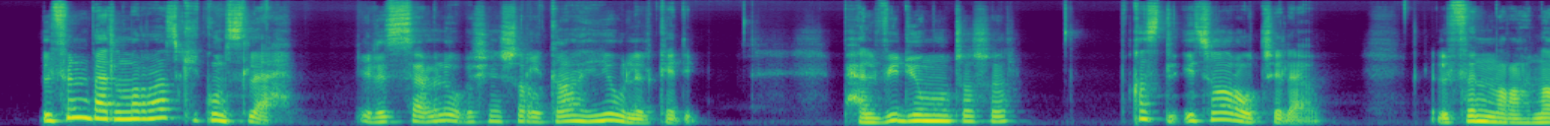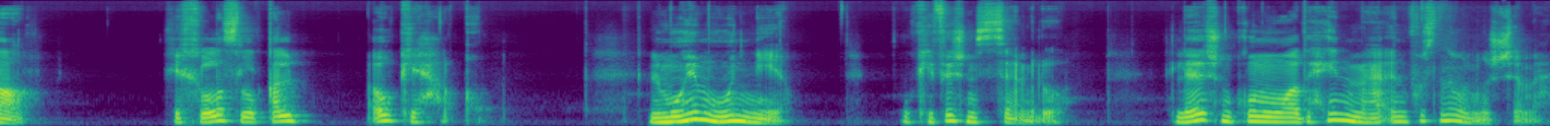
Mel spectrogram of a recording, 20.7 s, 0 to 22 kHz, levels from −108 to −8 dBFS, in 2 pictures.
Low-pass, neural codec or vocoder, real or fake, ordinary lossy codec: none; none; real; none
